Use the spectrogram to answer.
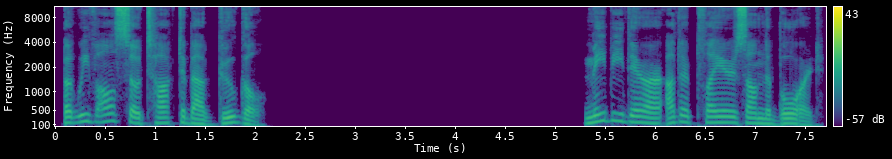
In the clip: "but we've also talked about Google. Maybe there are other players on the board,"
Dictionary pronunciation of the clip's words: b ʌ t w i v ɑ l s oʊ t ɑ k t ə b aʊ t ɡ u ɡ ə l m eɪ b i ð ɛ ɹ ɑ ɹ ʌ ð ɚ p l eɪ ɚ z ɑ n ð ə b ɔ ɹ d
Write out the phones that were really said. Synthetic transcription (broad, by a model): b ʌ t w i v ɑ l s oʊ t ɑ k t ə b aʊ t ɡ u ɡ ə l m eɪ b i ð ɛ ɹ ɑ ɹ ʌ ð ɚ p l eɪ ɚ z n ð ə b ɔ ɹ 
